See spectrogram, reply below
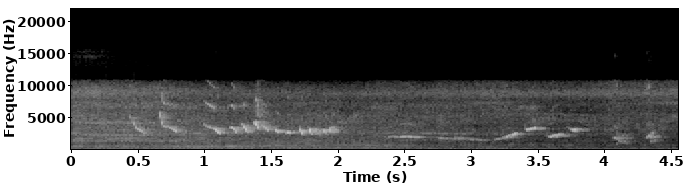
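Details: Young spotted white-rumped shama learning to sing in the morning: quick high notes, then a fast stuttering trill, followed by long slurred whistles rising and falling, over low background noise.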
